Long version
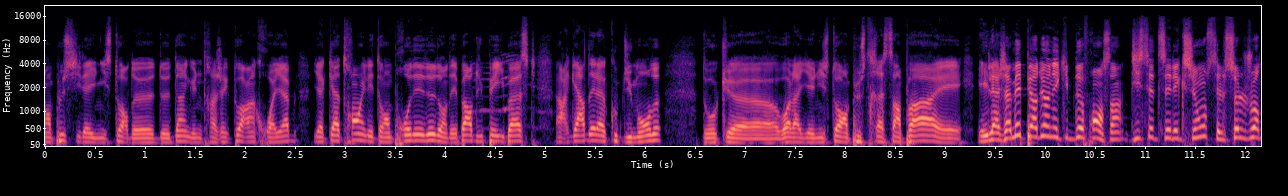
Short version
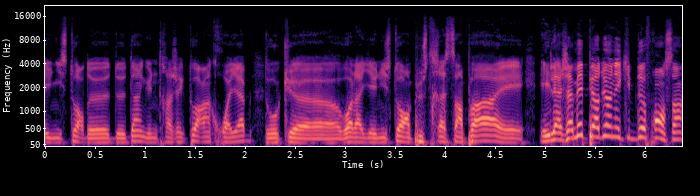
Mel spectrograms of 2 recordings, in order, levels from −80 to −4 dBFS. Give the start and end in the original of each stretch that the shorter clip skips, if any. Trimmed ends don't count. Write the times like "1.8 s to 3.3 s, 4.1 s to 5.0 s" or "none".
2.6 s to 6.5 s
